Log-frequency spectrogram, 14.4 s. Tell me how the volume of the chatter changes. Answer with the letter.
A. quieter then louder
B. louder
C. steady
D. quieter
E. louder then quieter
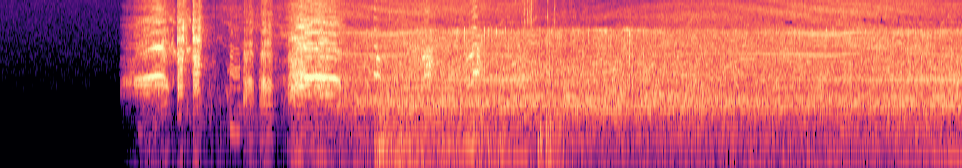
C.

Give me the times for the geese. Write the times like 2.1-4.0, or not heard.
1.9-8.6.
